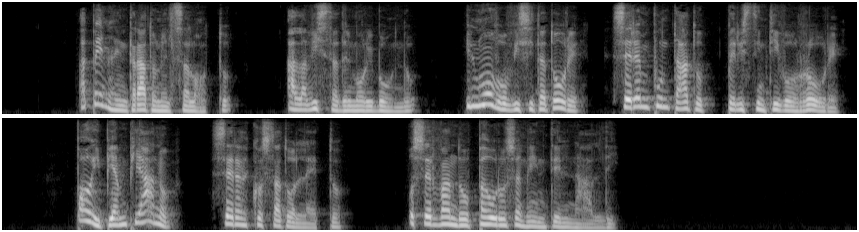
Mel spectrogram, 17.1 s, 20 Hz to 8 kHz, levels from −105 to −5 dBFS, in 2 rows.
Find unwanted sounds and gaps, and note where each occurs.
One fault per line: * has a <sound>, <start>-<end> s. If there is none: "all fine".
all fine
